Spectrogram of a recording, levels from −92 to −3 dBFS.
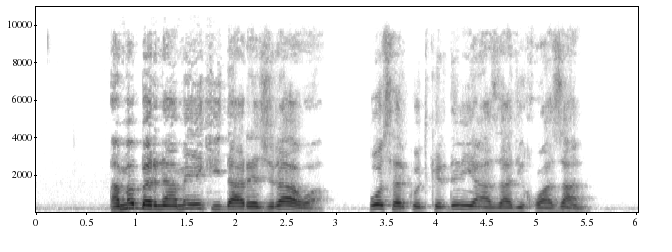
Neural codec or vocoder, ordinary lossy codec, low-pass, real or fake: vocoder, 44.1 kHz, 128 mel bands every 512 samples, BigVGAN v2; Opus, 32 kbps; 9.9 kHz; fake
